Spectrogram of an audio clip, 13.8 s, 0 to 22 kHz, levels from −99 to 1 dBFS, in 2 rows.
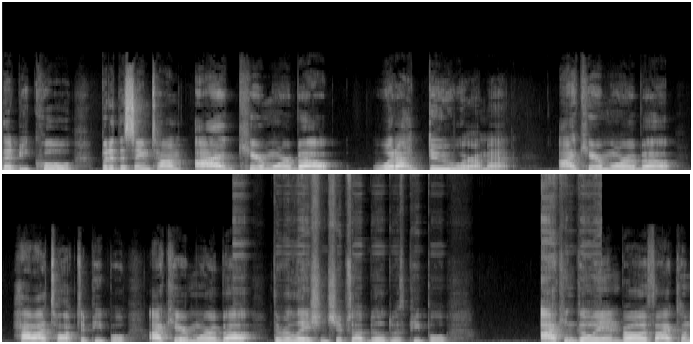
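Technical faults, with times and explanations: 9.20–12.88 s, crude rate conversion: after "people I care more", a gritty, inharmonic fizz trails the louder, brighter speech, roughly 25 dB down. Unfiltered nearest-sample repetition, consistent with a 32 kHz to 44.1 kHz change, leaves a recurring timing error that forms unrelated tones.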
